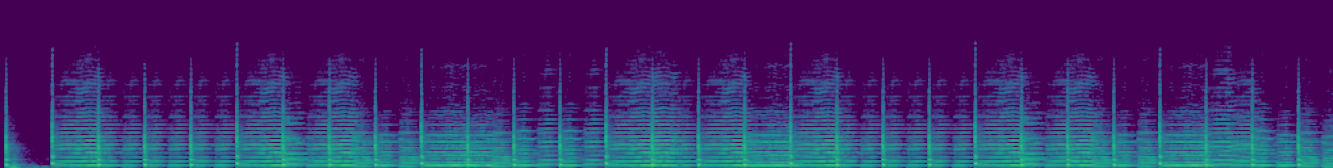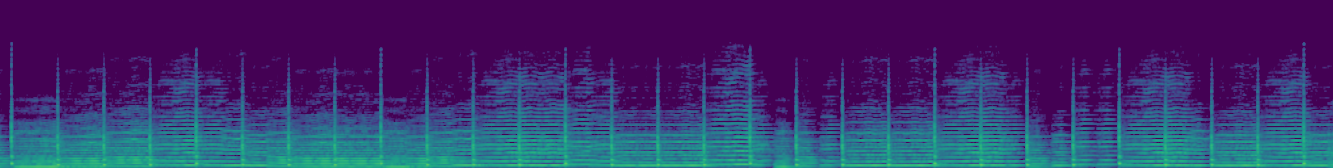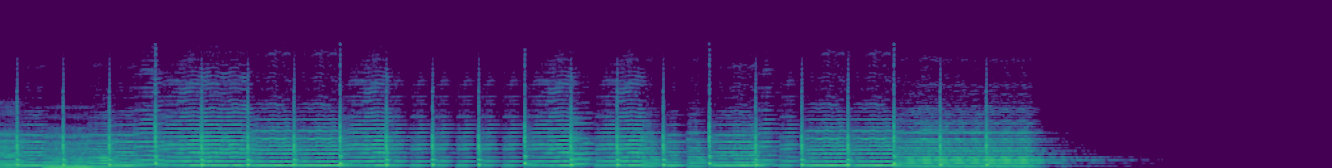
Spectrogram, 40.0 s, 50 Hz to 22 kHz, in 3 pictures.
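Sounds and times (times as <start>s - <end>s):
violin: 0.0s - 37.8s.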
